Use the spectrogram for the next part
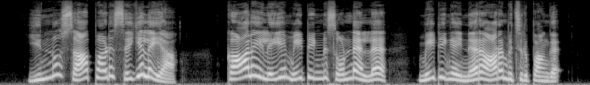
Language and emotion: Tamil, angry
